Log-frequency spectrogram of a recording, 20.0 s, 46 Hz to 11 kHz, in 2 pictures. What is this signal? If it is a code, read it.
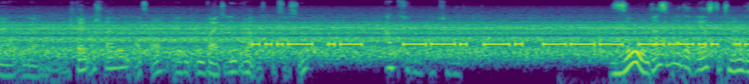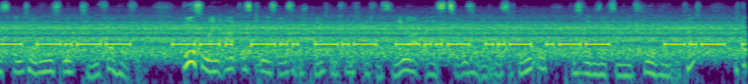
Morse code, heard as a keyed tone, hand-sent with a straight key, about 15 wpm, 620 Hz, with radio static and speech in German. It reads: VA GNOZAY GDKXUW …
